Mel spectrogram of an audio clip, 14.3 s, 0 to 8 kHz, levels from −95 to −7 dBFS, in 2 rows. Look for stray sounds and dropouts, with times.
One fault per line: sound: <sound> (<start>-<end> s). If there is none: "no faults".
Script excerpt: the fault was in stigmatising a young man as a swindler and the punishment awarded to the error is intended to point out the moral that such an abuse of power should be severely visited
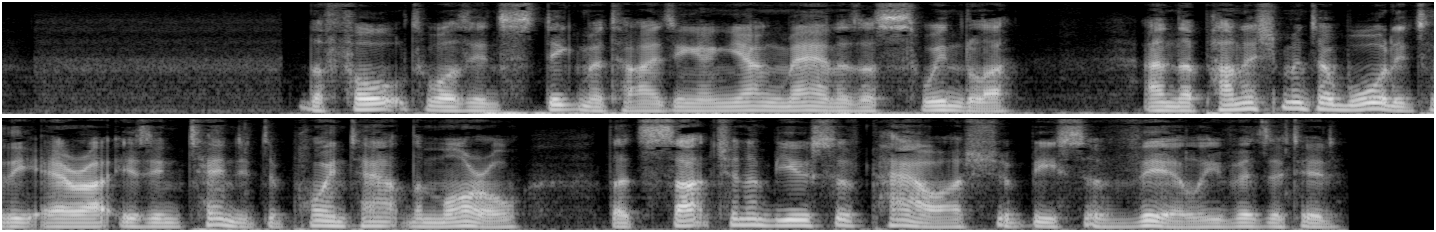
no faults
